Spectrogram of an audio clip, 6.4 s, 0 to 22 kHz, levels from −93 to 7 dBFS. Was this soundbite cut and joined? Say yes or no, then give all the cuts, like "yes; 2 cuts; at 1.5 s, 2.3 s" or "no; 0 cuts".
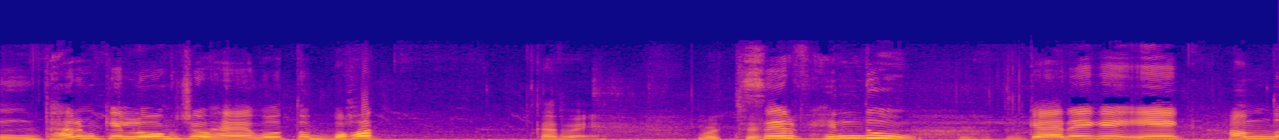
no; 0 cuts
